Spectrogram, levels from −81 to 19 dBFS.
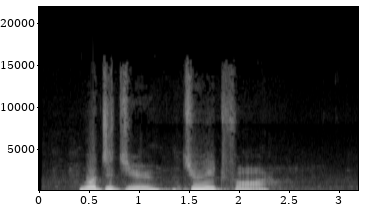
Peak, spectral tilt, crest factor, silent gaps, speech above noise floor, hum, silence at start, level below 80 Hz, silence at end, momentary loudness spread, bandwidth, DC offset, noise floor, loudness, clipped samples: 0 dBFS; -8 dB/octave; 14 dB; none; 40 dB; none; 0.4 s; -36 dBFS; 0.9 s; 9 LU; 15 kHz; under 0.1%; -52 dBFS; -13 LUFS; under 0.1%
